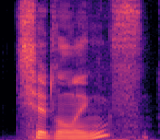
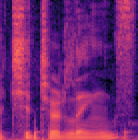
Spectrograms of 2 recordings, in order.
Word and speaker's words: chitterlings: yes Grill promised land chitlings or chitterlings depending on your your pronunciation kitchen and we're not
